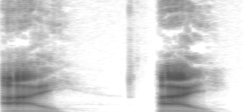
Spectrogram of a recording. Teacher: you're starting with kind of an ah, ah, ah sound, and then you're going to the e, e. · Term: moving vowels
